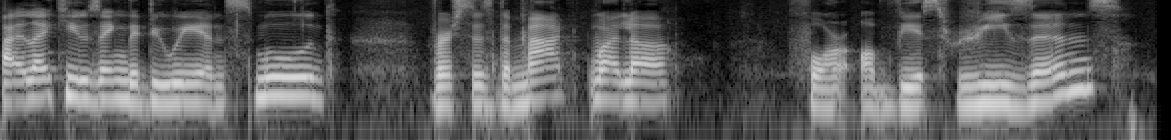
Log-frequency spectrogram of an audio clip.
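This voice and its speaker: Moderately paced female speech over a quiet background. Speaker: beauty vlogger. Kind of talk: makeup tutorial chat. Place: home room. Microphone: phone near.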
